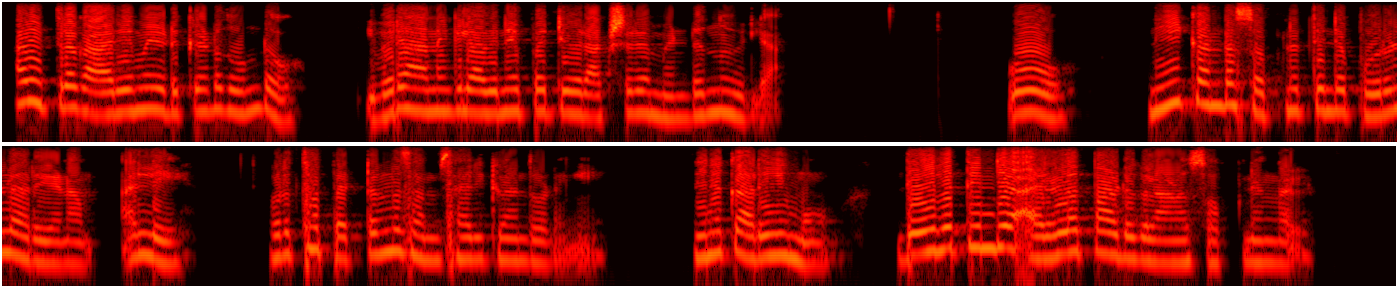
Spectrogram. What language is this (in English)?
Malayalam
